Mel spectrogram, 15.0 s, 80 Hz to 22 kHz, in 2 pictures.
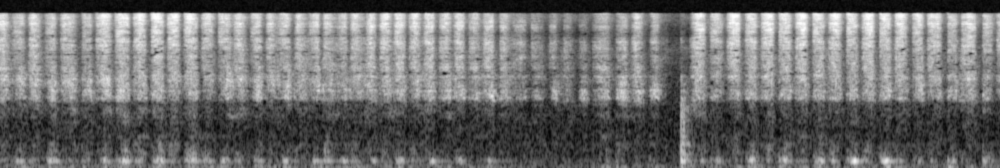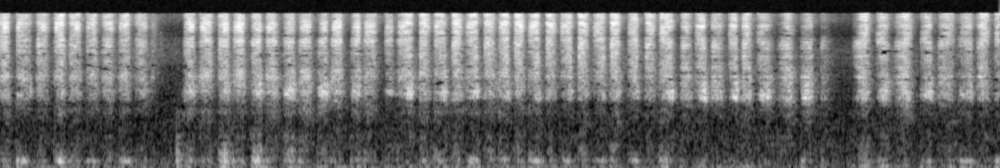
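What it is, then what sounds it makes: Colored pencil shading on paper. A yellow colored pencil, held by fingers with long nails, is rubbed in dense shading strokes over a paper coloring sheet lying flat. The result is a quiet, bright, scratchy rubbing of about 41 quick back-and-forth strokes, roughly four per second. Brief pauses fall near 5, 9 and 14 seconds.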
